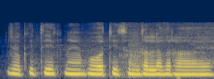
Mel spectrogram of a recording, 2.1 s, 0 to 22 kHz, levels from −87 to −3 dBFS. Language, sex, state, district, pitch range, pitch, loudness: Hindi, male, Bihar, Gaya, 185-200 Hz, 190 Hz, -17 LUFS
